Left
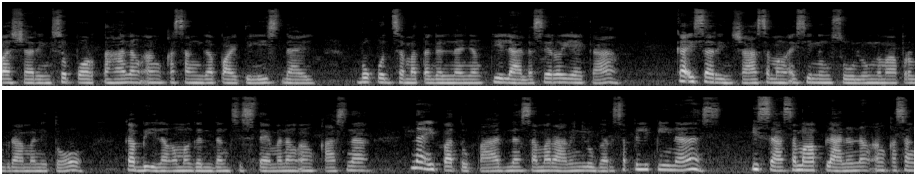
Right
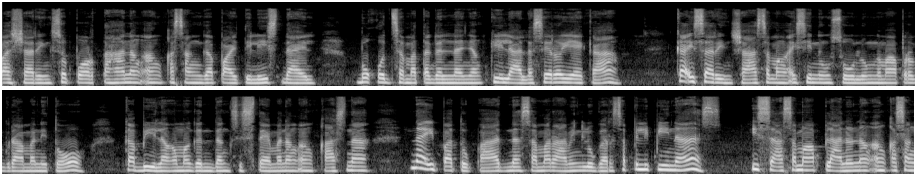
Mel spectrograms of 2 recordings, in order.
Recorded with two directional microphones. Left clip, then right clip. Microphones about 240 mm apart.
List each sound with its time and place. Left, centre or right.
0.0 s speech: right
